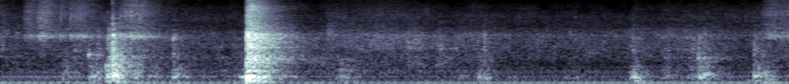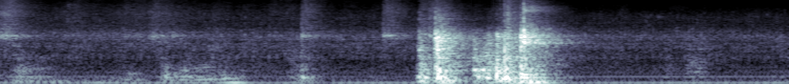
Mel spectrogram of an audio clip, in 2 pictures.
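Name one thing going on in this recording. Hard plastic clicks and knocks as an aquarium filter is handled.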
